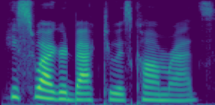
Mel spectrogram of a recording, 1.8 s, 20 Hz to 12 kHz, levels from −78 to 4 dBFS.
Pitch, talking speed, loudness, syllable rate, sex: 210 Hz, 200 wpm, -19 LUFS, 5.9 syllables/s, female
